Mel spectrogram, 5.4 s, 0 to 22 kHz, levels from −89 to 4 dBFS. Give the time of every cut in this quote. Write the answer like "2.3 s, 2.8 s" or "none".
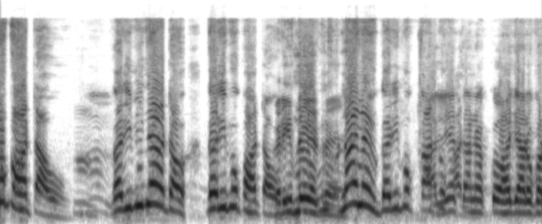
4.5 s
